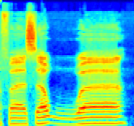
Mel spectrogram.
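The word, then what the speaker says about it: فَسَوَّىٰ: Alladhi khalaqa fasawwa.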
